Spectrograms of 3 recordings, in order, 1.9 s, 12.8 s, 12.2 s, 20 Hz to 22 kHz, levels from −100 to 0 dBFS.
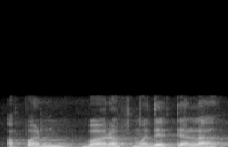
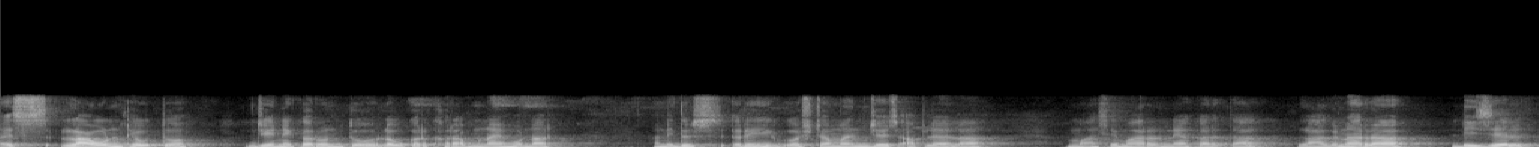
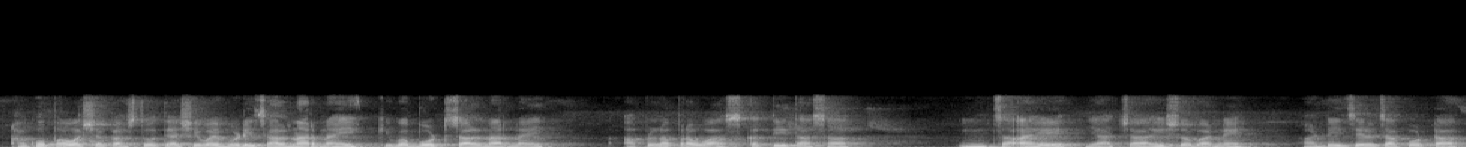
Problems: constant background noise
